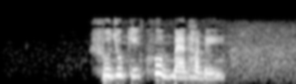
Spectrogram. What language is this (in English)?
Bangla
